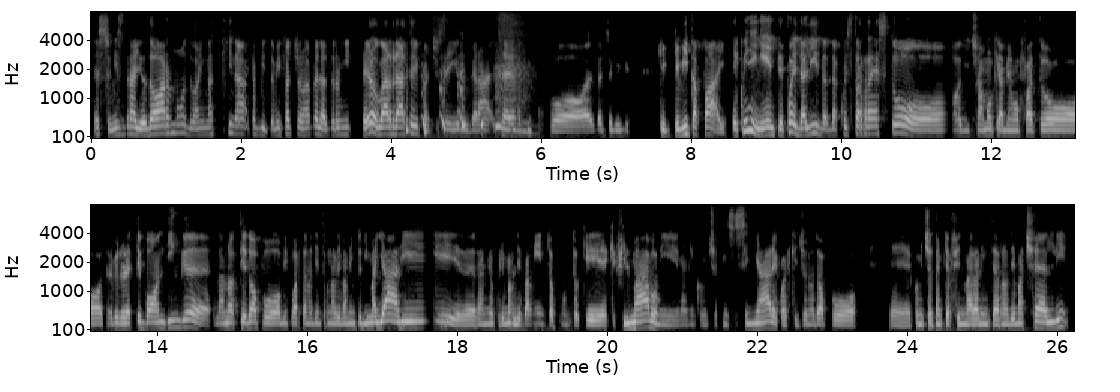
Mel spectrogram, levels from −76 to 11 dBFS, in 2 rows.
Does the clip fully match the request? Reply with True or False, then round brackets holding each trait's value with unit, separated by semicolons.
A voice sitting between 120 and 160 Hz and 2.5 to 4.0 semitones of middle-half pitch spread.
False (135 Hz; 4.5 semitones)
